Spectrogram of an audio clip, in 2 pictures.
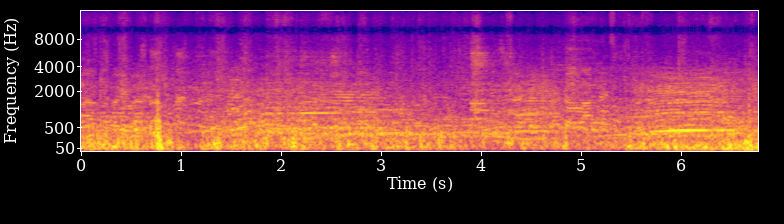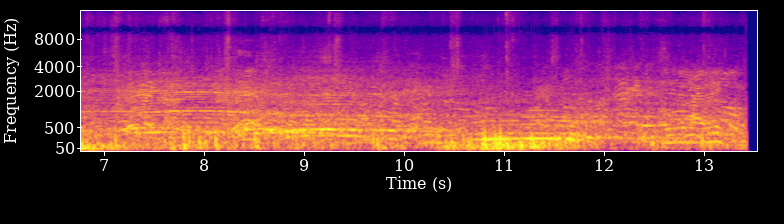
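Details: Angry cattle unloaded from a truck in Indonesia, among dwarf, Belgian Blue and Brahman types; a series of long, wavering harmonic moos over about thirteen seconds, with handlers' voices and background noise.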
